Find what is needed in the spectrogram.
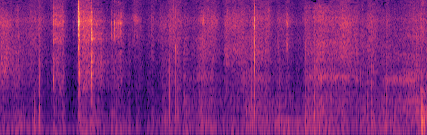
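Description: Soft footsteps and a few scattered clicks and taps over a faint, steady low hum.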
